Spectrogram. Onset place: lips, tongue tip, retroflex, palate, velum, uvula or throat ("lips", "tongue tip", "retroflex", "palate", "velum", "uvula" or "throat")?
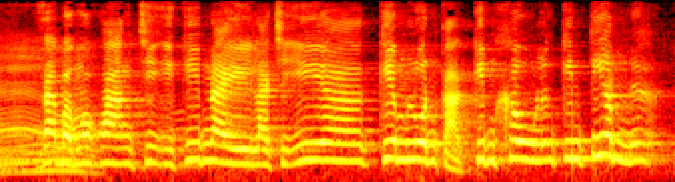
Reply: tongue tip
